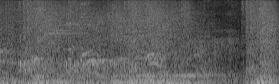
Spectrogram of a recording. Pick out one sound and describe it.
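An explosion bursts with a loud bang.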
